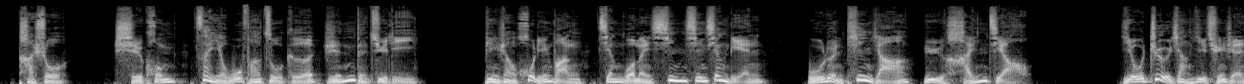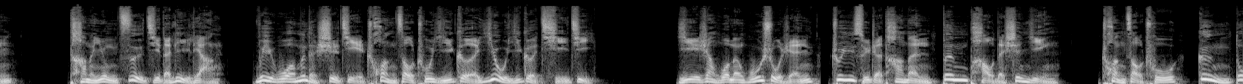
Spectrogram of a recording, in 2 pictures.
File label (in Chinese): 男80 宣传广告, 国语男声配音; 榜样的力量 导师团队宣传; 央视农广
